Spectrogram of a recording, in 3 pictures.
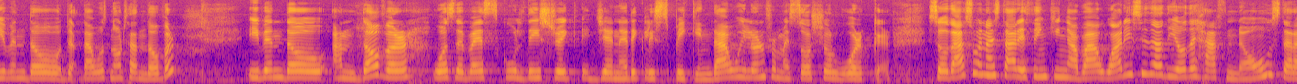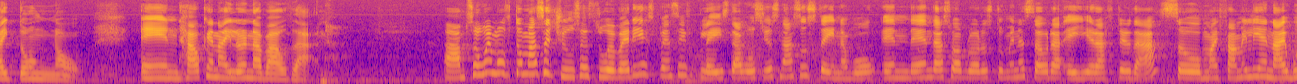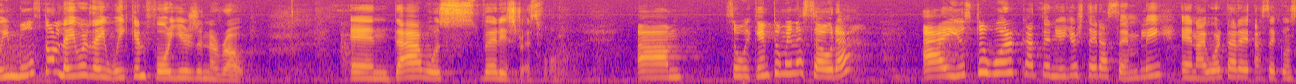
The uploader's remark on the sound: This EDTalk was live streamed from Icehouse in Minneapolis on May 8th, 2023.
